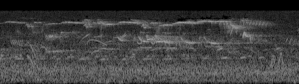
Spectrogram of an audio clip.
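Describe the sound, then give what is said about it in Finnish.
A Eurasian curlew calls from a field with rising, sliding whistled notes that carry on steadily for the whole three seconds, amid a fairly busy background of other bird song and no talking. “Se on ollut mun, oli mun haave, että kuovi kuuluisi ja, ja nyt se sitten kuuluu.”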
